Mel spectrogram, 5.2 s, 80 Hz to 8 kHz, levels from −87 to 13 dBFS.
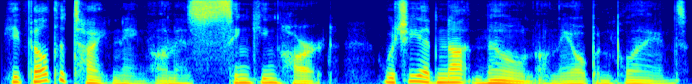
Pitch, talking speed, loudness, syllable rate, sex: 115 Hz, 195 wpm, -20 LUFS, 4.5 syllables/s, male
